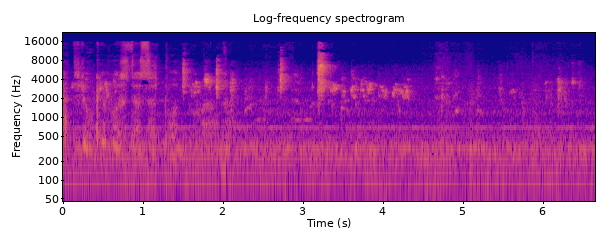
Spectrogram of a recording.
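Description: Budgerigars mutter softly at night: scattered high, scratchy chirps and clicks, a few louder squeaks in the middle, over a faint steady hum.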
